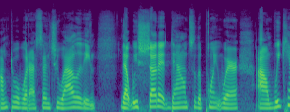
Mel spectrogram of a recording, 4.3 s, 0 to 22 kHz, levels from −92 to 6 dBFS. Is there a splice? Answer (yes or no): no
